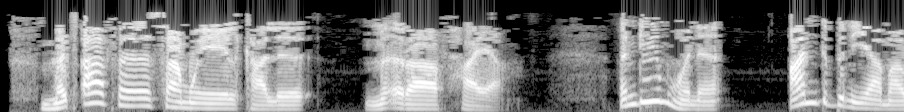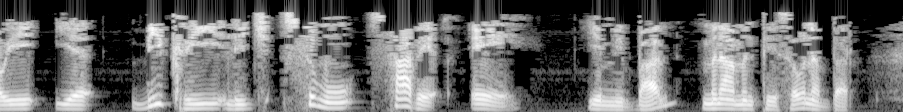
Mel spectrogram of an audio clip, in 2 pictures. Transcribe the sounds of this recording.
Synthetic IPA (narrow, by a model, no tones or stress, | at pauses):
məsʼafəsamuelkʰalɨ | mɨʔɾafhaja̰ | ʔɨnd̪ihɨmho̞nə | ʔand̪bɨnɨjamawijɛ | bikʰɾilɨd͡ʒsɨmusaβeʔe | jɛmːibːal | mɨnamɨnt̪ʰesəwnəbːə̰ɾ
